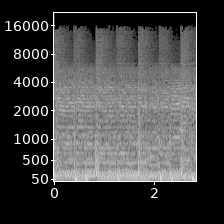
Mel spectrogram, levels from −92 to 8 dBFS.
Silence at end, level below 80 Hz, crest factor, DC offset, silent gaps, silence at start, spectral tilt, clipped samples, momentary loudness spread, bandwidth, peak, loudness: 0 s; -20 dBFS; 14 dB; under 0.1%; none; 0 s; -5 dB/octave; under 0.1%; 2 LU; 16.5 kHz; 0 dBFS; -14 LUFS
